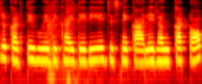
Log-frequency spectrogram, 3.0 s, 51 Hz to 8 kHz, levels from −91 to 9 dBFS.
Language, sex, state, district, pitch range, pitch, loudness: Hindi, female, Uttar Pradesh, Jyotiba Phule Nagar, 210-220 Hz, 215 Hz, -16 LUFS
